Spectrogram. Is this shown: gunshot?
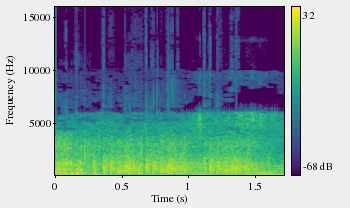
yes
